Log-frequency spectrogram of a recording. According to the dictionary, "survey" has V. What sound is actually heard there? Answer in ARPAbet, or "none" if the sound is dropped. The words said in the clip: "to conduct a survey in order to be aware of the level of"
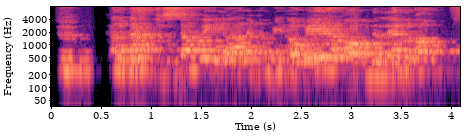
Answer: W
